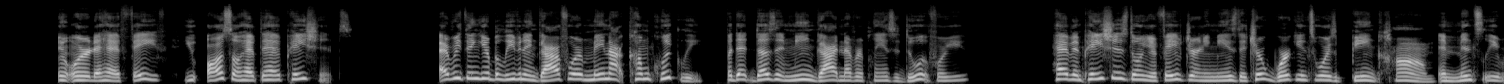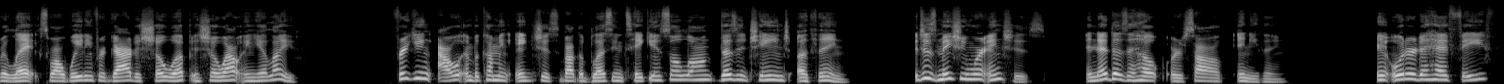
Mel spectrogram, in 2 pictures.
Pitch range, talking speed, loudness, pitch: 165-225 Hz, 190 wpm, -19 LUFS, 190 Hz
